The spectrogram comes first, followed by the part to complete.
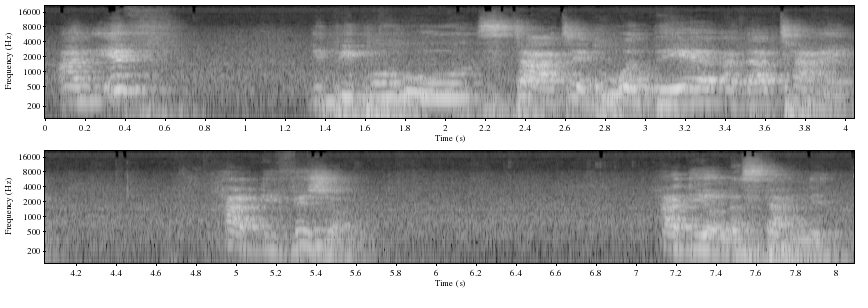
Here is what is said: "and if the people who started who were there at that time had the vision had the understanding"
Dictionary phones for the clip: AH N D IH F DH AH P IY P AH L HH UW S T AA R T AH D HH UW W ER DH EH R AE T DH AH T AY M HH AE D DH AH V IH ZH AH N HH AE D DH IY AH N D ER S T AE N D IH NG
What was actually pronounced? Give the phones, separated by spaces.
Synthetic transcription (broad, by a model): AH N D IH F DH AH P IY P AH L HH UW S T AA R T AH D HH UW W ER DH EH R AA T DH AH T AY M HH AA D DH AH V IH ZH AH N HH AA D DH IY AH N D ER S T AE N D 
